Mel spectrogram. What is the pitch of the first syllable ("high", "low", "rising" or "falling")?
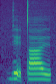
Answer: falling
